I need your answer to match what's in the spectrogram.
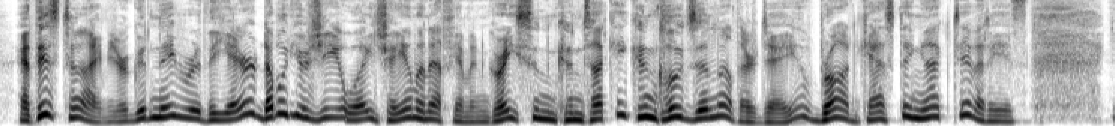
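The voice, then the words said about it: Deep chesty 1960s radio announcer voice. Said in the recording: “my old radio voice, which was a 1960s Casey Kasem kind of voice, which is more from the chest ... that's from the chest”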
